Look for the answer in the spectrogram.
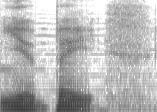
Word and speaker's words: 叶蓓: 纯真年代，九八年玉东写的叶培，对我们习惯念叶培，但其实应该念叶蓓。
